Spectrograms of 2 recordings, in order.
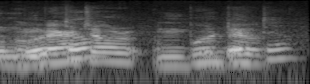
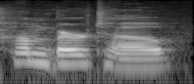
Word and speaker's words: Humberto: cannot say his name Umberto yes that guy Ramos we're trying to be cultural but yes really it's Humberto HTO HTO Humberto that I'm GNA meet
